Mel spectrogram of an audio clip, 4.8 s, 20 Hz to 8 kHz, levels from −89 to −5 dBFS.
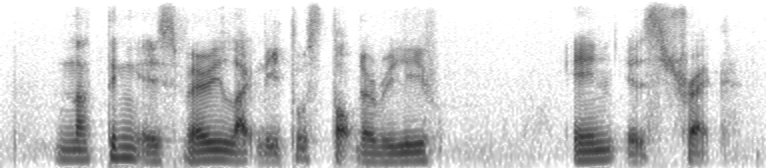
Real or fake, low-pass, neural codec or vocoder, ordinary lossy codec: fake; 7.2 kHz; codec, 16 kHz, 1 kbps, X-Codec, HuBERT features, trained on LibriSpeech; Opus, 32 kbps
